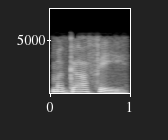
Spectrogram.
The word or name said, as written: McGuffey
